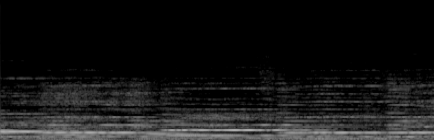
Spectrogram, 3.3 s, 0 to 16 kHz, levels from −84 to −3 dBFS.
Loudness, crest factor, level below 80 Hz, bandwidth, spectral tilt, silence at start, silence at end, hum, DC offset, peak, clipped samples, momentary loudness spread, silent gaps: -35 LUFS; 12 dB; -80 dBFS; 8.8 kHz; -4.5 dB/octave; 0 s; 0 s; none; under 0.1%; -24 dBFS; under 0.1%; 5 LU; none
